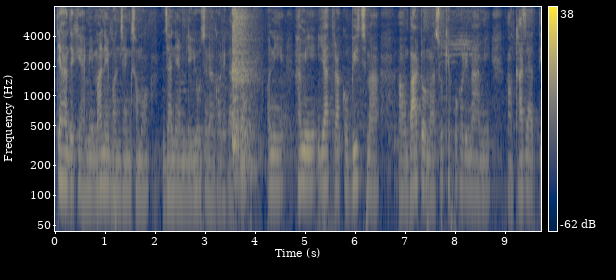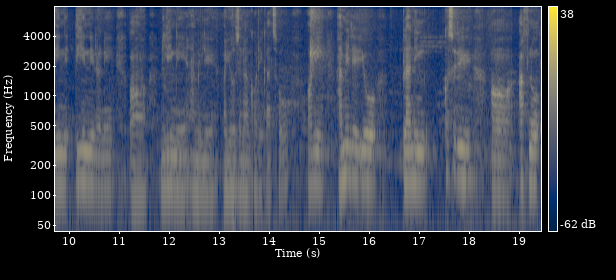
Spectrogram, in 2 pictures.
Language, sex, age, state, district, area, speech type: Nepali, male, 18-30, West Bengal, Darjeeling, rural, spontaneous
